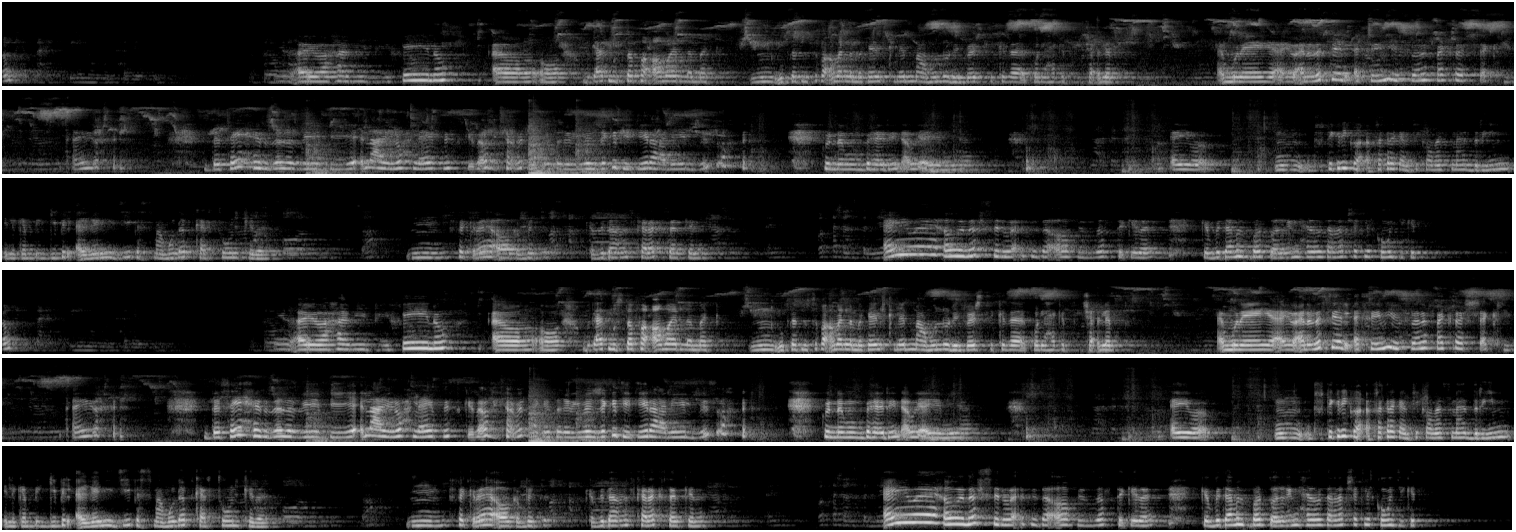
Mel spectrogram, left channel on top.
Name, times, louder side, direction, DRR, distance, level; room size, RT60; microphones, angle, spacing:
voice 1, 0.0-1.6 2.5-3.8 4.0-4.4 5.1-6.4 10.6-11.2 11.8-12.6 13.1-14.6 14.9-16.1 26.0-27.0 32.6-34.1 34.6-35.1 35.4-38.1 38.4-39.5, equal, 20° left, -4 dB, 2.5 m, -48 dB
voice 2, 2.7-3.7 4.0-4.5 4.9-7.1 7.5-11.1 12.2-14.3 14.5-15.1 15.8-16.2 16.8-22.5 23.0-24.9 25.2-25.5 26.8-27.2 27.8-32.9 34.3-34.7 34.9-35.6 36.1-37.3 39.1-44.4, right 6 dB, 65° right, 8 dB, 0.3 m, -21 dB
sound 1, 4.1-22.4, left 8 dB, 75° left, 0.8 m, -40 dB
sound 2, 16.8-16.9 17.9-18.7 19.7-19.8 20.4-21.4, equal, 40° left, 2.4 m, -31 dB
sound 3, 22.5-28.0, equal, ahead, 1.1 m, -42 dB
19.0 x 9.7 x 2.5 m, 1.3 s
head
